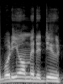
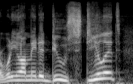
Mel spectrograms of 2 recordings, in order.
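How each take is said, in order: First: Said in the usual way. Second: Sassy exasperation. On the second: Retold or imitated. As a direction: push "do" hard, then a high mocking "Steal it?". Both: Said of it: "Of course I'm gonna get sassy with you".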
